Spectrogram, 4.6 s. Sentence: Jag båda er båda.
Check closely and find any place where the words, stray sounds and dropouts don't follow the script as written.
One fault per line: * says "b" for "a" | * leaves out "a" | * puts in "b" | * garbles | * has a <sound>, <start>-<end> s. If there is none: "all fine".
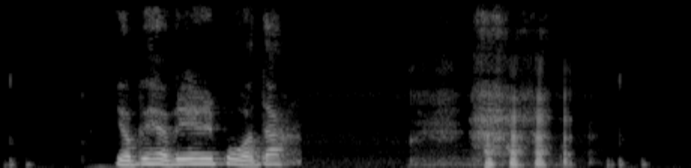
* says "behöver" for "båda"
* has a laugh, 2.7-3.8 s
